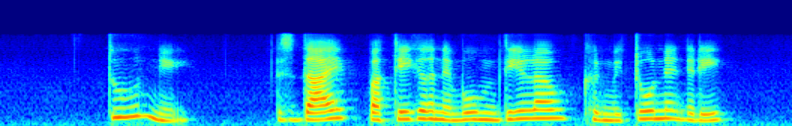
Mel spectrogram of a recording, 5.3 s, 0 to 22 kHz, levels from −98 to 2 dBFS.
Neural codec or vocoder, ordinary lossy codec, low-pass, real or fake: codec, 16 kHz, 0.3 kbps, FocalCodec; none; 7.2 kHz; fake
